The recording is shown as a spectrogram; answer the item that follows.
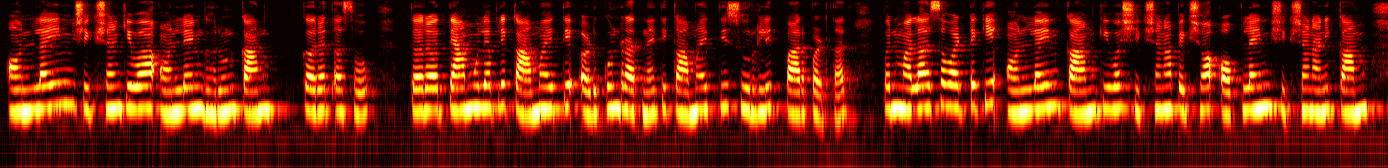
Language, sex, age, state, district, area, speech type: Marathi, female, 18-30, Maharashtra, Raigad, rural, spontaneous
